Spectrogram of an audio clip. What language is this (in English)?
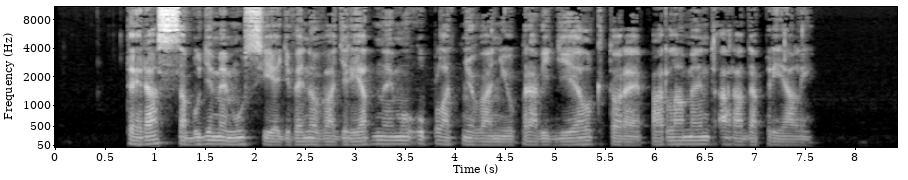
Slovak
